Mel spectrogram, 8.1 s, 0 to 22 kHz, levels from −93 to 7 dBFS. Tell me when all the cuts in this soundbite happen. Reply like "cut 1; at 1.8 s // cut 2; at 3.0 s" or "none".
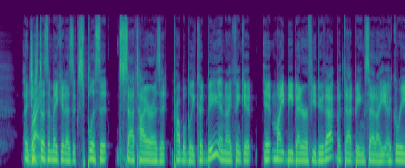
cut 1; at 2.3 s // cut 2; at 5.1 s

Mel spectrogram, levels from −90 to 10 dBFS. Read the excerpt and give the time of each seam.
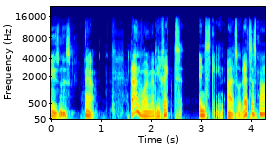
cut 1; at 1.4 s // cut 2; at 2.1 s // cut 3; at 3.2 s

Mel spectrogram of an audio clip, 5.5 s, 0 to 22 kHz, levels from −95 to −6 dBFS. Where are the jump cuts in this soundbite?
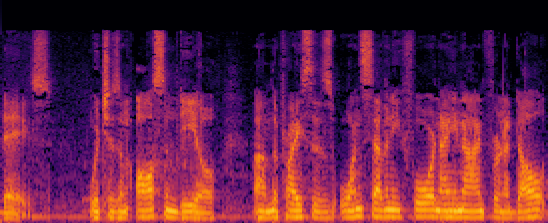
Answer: none

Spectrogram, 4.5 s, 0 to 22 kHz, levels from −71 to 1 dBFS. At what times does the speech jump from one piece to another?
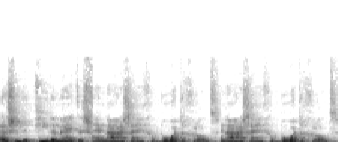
cut 1; at 1.2 s // cut 2; at 2.9 s

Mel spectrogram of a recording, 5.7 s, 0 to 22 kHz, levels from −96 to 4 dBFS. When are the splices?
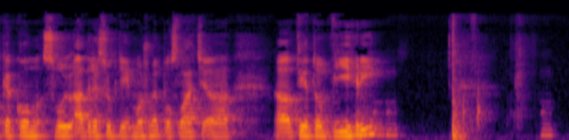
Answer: none

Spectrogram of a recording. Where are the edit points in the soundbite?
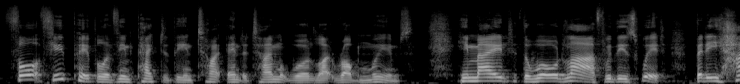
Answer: none

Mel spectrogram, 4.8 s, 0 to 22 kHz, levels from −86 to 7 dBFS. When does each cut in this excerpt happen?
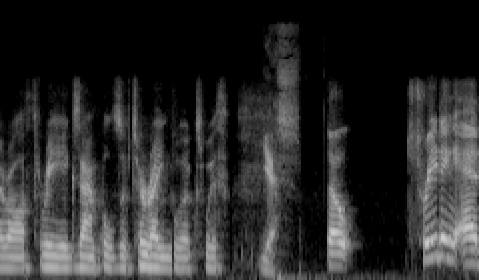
cut 1; at 1.7 s

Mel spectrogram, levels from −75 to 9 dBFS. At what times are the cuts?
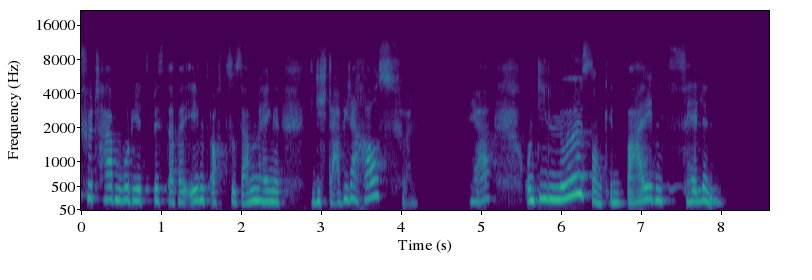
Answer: none

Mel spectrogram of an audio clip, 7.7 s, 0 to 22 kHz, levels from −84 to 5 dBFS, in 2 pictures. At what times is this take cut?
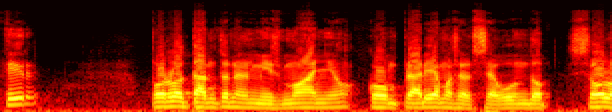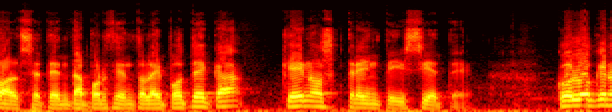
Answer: cut 1; at 3.4 s // cut 2; at 5.9 s

